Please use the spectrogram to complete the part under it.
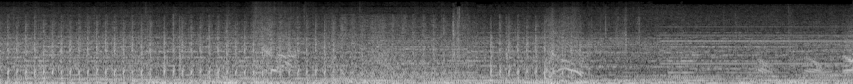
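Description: Video game combat rattles with continuous automatic gunfire over a heavy helicopter-like rotor drone, loud and dense throughout, with voices shouting in the mix.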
